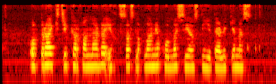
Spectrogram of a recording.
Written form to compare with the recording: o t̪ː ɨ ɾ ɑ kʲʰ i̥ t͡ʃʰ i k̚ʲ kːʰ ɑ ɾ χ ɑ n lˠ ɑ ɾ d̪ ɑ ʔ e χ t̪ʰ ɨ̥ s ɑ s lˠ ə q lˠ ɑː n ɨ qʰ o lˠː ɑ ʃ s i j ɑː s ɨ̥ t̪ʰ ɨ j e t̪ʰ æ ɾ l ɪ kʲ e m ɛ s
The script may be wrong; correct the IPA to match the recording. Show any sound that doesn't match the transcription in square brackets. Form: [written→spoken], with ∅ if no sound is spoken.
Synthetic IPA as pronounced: o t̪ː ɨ ɾ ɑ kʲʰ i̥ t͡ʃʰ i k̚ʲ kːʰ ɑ ɾ χ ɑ n lˠ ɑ ɾ d̪ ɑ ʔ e χ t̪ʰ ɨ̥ s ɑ s lˠ ə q lˠ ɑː n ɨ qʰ o lˠː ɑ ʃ s i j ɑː s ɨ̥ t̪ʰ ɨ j e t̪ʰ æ ɾ l ɪ kʲ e m ɛ s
